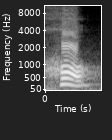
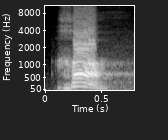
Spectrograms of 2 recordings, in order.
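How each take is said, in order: First: The vowel is a rounded o sound. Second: The vowel is an open a sound. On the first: The speaker calls it wrong. "bukan kho" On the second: The speaker calls it right. "kita sebut dengan kha"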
